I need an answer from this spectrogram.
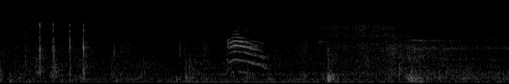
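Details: Male tuxedo cat indoors, stretched out and having his belly rubbed as his owner comes home; one short, falling meow in mid-clip, with a few soft clicks and taps before it in a quiet room.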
